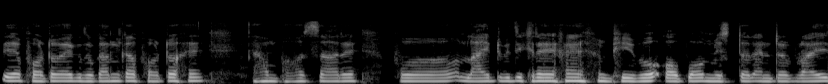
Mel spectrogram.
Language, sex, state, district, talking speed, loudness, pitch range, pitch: Hindi, male, Chhattisgarh, Korba, 150 wpm, -26 LUFS, 145-155 Hz, 150 Hz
